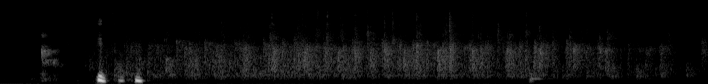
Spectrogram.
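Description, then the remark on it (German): Audience applause in a room: a steady wash of many hands clapping that holds for several seconds and slowly tapers off, opened by a few loud low thumps. “Jetzt in so einem Raum gibt es dann mal Applaus.”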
